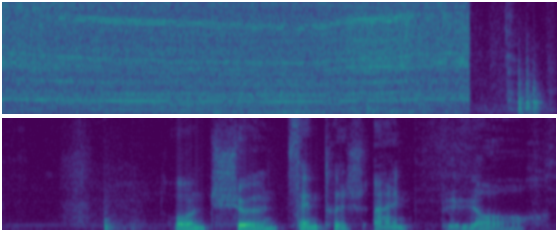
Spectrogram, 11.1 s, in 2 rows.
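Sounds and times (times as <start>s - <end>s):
electric drill boring: 0.0s - 4.7s.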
